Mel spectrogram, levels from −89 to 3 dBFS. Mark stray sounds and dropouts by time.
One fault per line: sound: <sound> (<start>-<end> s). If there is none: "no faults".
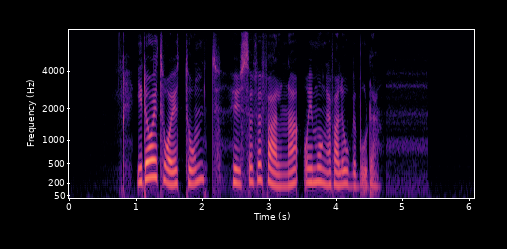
no faults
